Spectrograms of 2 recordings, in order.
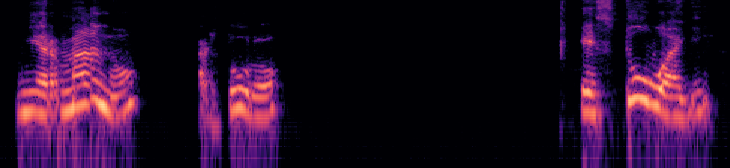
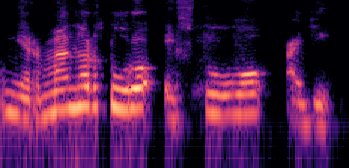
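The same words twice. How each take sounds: First: There is a pause after "Arturo". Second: It runs on without a pause after "Arturo". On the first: Arturo is being spoken to about the brother. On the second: The brother is named Arturo.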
